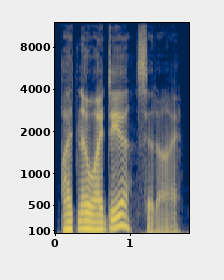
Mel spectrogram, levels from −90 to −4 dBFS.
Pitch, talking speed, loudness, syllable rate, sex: 110 Hz, 165 wpm, -17 LUFS, 4.0 syllables/s, male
